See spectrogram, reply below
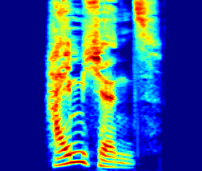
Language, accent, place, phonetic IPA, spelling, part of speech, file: German, Germany, Berlin, [ˈhaɪ̯mçəns], Heimchens, noun, De-Heimchens.ogg
- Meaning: genitive of Heimchen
